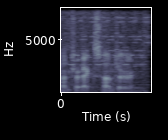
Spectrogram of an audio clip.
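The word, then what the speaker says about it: Hunter × Hunter: been enjoying hunter Hunter hunter x hunter apparently the X is silent news to me I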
